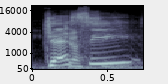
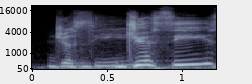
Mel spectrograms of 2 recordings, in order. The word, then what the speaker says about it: Jussie: But I saw something that you posted about, I always say his name wrong. – Jesse Smollett. – But it's just, what is it spelled like in French? Is Jussie Smollett?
